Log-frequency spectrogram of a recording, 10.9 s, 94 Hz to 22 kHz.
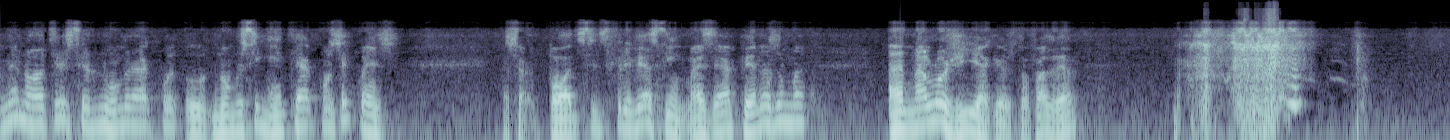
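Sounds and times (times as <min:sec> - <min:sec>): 
speech: 0:00.0 - 0:03.1, 0:03.8 - 0:08.2, 0:08.8 - 0:09.2
person with the flu sneezing forcefully: 0:08.8 - 0:10.3
faint sniff: 0:08.8 - 0:10.8.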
